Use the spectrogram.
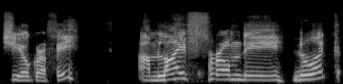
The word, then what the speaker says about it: Newark: I'm live from the Newark, or as Bill would pronounce it, with his North Jersey parlance Newark Liberty Airport, and Bill will be joining me shortly.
